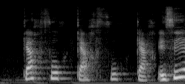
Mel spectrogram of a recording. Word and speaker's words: Carrefour: vais faire mes courses à carrefour c'est faux car four carrefour carrefour car essayer à l'envers si c'est trop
